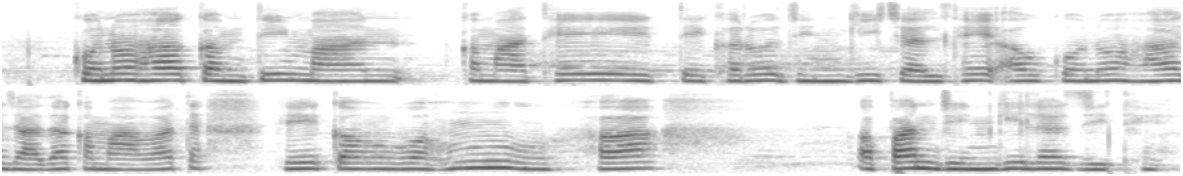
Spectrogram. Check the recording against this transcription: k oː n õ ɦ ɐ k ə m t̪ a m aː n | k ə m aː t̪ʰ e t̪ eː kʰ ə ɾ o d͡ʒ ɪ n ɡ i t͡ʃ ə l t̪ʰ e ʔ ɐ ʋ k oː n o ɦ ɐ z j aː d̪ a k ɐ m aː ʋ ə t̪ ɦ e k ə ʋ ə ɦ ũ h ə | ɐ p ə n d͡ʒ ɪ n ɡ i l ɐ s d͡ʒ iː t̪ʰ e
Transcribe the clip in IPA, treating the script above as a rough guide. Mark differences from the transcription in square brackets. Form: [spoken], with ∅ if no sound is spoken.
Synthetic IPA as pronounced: k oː n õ ɦ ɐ k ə m t̪ [i] m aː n | k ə m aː t̪ʰ e t̪ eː kʰ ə ɾ o d͡ʒ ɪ n ɡ i t͡ʃ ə l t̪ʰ e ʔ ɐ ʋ k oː n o ɦ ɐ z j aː d̪ a k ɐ m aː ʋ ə t̪ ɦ e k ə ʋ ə ɦ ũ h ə | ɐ p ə n d͡ʒ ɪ n ɡ i l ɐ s d͡ʒ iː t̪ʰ e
